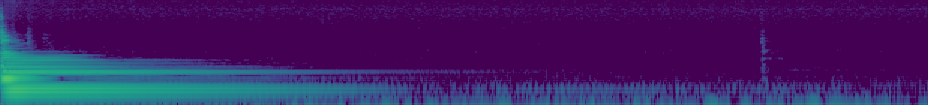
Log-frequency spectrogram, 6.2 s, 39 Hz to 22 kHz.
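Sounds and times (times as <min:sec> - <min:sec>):
novice cello plucking G2: 0:00.0 - 0:02.7.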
